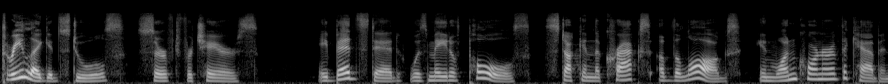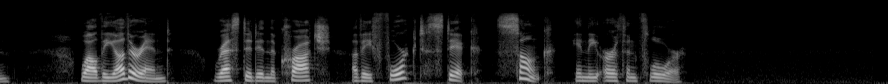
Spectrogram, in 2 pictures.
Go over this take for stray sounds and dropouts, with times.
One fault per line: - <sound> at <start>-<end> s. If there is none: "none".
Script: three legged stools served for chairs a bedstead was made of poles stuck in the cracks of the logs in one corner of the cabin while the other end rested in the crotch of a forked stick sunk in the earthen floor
none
